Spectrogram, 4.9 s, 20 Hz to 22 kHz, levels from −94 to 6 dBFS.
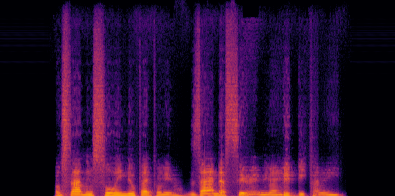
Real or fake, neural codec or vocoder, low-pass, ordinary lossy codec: fake; codec, 44.1 kHz, 0.9 kbps, DAC; none; none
